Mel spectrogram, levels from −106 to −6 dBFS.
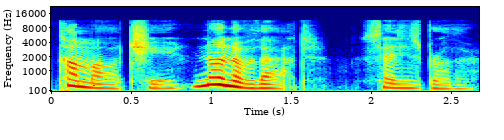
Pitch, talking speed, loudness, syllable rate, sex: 210 Hz, 180 wpm, -17 LUFS, 4.4 syllables/s, female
